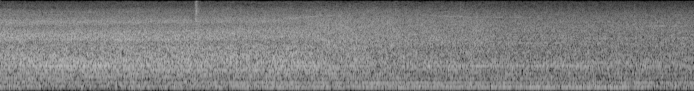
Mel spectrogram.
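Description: Steady mechanical hum and drone of the Ringling Bros. and Barnum & Bailey circus train's passenger cars rolling slowly past.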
